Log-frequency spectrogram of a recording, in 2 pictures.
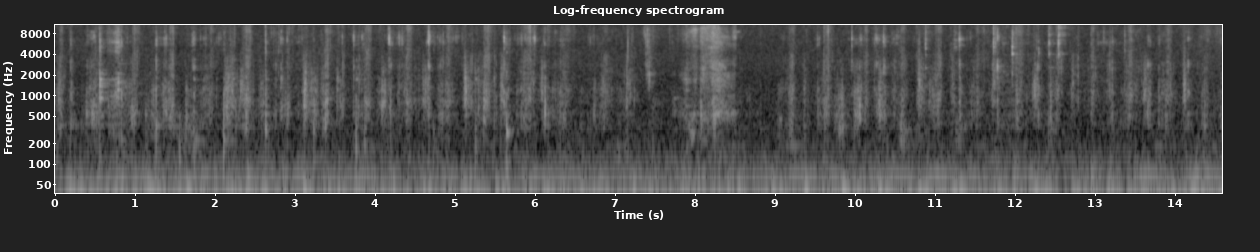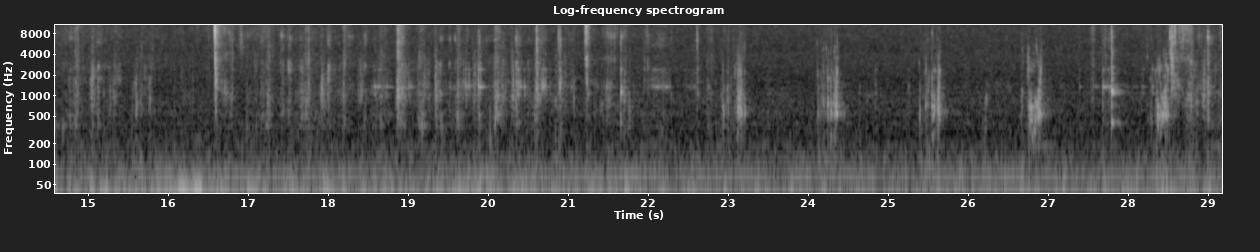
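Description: Chewing and mouth sounds of a person eating spicy stir-fried pork, with many small scattered clicks and a sharper click about halfway through.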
